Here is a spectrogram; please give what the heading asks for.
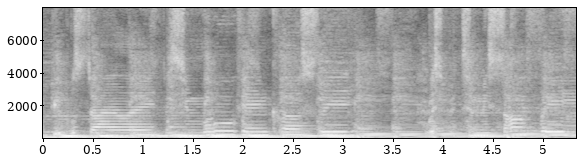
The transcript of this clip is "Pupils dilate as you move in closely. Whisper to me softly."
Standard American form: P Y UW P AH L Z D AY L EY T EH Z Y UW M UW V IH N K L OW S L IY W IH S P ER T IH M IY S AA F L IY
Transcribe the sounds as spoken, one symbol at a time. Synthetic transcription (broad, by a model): P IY P L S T AY L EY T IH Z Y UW M UW V IH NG K L OW S L IY W IH S P ER T IH M IY S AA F L IY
